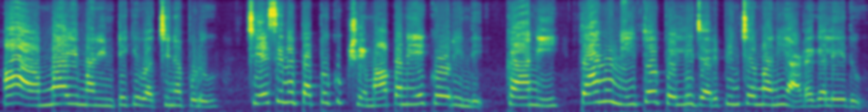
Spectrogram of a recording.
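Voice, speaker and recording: A woman plays a kind-hearted mother of middle age in a moral-story drama. Her pitch is very high, and she counsels with compassion and gentle persuasion. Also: a little slow, clean tone, rough recording. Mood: pleading. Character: compassionate middle-aged mother advising the young. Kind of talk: scripted moral-story voice acting.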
